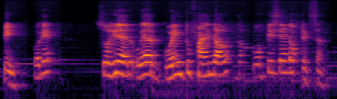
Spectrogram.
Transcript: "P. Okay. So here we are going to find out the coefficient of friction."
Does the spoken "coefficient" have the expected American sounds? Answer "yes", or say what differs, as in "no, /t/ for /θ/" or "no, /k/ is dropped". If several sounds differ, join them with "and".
no, /s/ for /ʃ/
